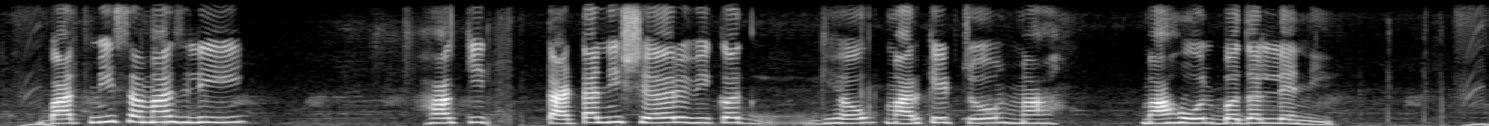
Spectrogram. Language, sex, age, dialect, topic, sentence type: Marathi, female, 25-30, Southern Konkan, banking, statement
